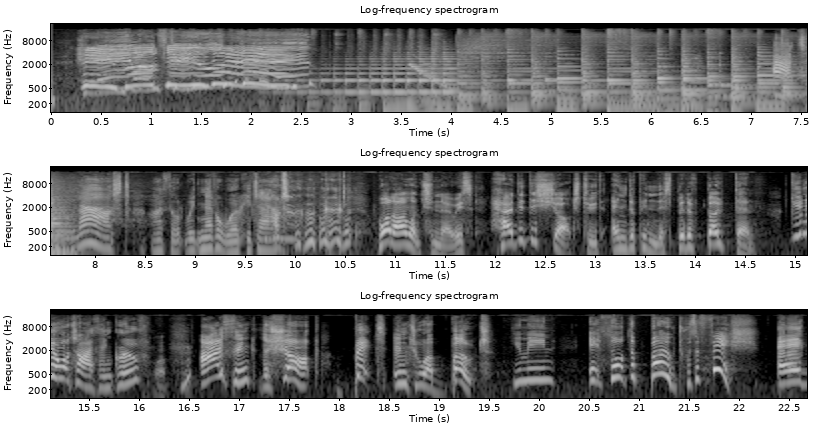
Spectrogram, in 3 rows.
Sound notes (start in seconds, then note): 2.6 upbeat piano music; 9.7 laughs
